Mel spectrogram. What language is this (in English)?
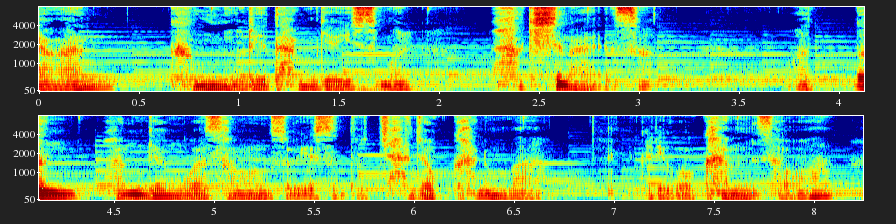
Korean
